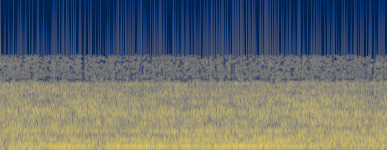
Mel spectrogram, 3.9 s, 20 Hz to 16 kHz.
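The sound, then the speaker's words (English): A loud, steady car engine rumbles at a car show at the fairgrounds, a deep droning hum with a rough roar layered over it, holding a nearly constant level with no voices; the car comes back around every 2 to 4 minutes. “The car shows are absolutely the worst.”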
